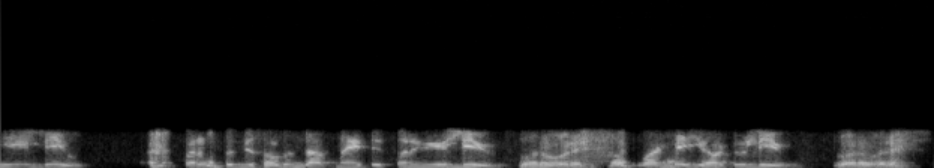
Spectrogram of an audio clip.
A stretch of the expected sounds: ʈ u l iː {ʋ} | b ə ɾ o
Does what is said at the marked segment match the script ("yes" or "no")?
yes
